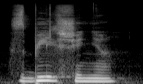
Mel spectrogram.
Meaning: 1. magnification 2. augmentation 3. enhancement 4. increase, growth 5. expansion, extension, enlargement
- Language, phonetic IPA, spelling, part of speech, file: Ukrainian, [ˈzʲbʲilʲʃenʲːɐ], збільшення, noun, Uk-збільшення.ogg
